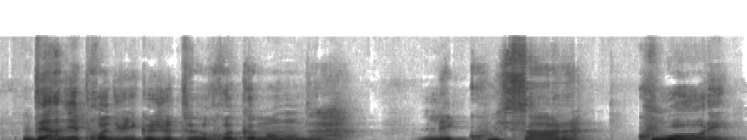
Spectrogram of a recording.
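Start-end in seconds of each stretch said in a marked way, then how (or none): 3.2-5.3 cuore said in a sudden put-on Italian accent. Recommending cycling shorts to viewers, the speaker names the brand: put-on Italian accent. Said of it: "je prends l'accent italien tout d'un coup".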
